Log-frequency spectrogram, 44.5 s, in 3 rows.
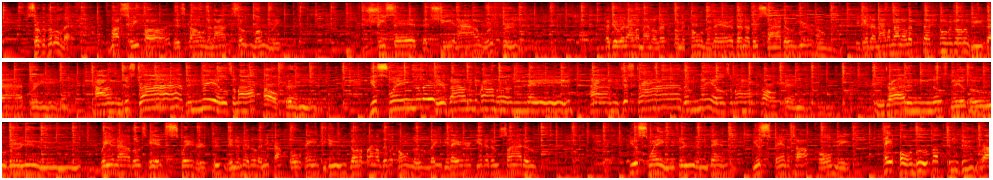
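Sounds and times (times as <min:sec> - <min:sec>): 
square dance vocal: 0:00.2 - 0:44.4.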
